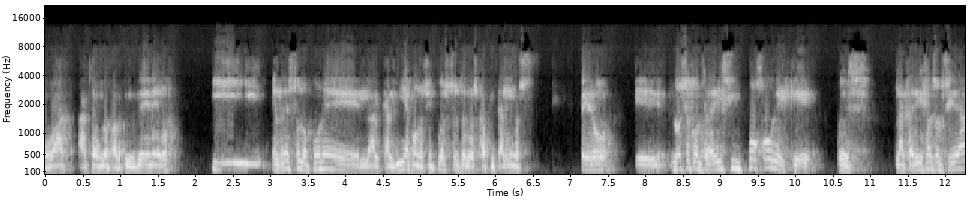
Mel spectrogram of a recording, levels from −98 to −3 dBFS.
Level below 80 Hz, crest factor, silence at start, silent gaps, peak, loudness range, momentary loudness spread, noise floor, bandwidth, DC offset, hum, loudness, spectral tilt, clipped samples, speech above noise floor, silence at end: -60 dBFS; 14 dB; 0 s; none; -4 dBFS; 2 LU; 7 LU; -59 dBFS; 12.5 kHz; under 0.1%; none; -17 LUFS; -5.5 dB/octave; under 0.1%; 42 dB; 0 s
